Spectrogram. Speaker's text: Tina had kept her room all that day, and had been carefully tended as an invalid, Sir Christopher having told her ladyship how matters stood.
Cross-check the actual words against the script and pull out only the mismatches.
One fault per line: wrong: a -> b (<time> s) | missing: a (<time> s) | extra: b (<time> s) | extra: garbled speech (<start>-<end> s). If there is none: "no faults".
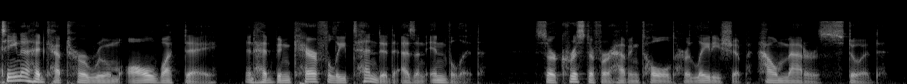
wrong: that -> what (1.6 s)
